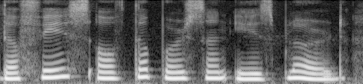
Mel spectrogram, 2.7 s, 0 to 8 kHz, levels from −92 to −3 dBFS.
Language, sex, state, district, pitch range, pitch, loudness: English, female, Assam, Kamrup Metropolitan, 205-235 Hz, 215 Hz, -14 LUFS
